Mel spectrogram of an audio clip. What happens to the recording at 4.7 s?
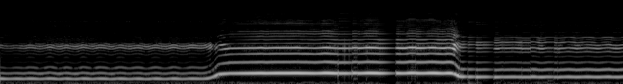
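Repeated packet loss (robotic sound) from 4.64 to 5.59 s: lost stretches, up to 100 ms, are patched by repeating prior audio, so the music turns choppy with pieces missing, showing smeared, blocky spectrogram patches.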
